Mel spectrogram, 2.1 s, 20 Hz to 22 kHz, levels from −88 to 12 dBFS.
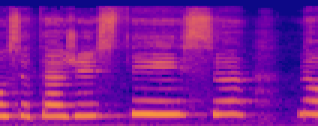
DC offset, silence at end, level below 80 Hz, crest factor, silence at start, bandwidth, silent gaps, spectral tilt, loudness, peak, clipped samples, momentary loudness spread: under 0.1%; 0 s; -56 dBFS; 14 dB; 0 s; 17.5 kHz; none; -0.5 dB/octave; -17 LUFS; -4 dBFS; under 0.1%; 11 LU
